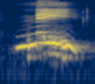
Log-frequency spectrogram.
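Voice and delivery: high-pitched cry of refusal; acted high outcry. A narrator's reading. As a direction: call it out in panicky protest, way up high. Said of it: "riep de ruiter".

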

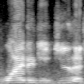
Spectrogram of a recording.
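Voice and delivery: ordinary talk, nothing marked

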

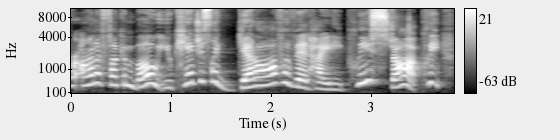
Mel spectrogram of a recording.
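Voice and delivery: high-pitched, hammed-up exasperated begging; exasperated pleading. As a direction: plead high, imitating fed-up friends. Acts out everyone pleading with Heidi.

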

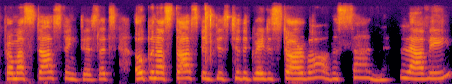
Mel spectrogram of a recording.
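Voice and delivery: very high English accent; Russell Brand. Shown as a demonstration. Host raising the impression on request, high English accent. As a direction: pitch it right up as a cheeky English comic. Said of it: "make it a little bit higher".

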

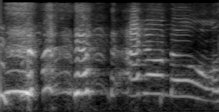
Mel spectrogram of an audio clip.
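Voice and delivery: high, slow words through laughter; drawn-out laughing shrug; laughing sheepishly. Real, not acted. Laughing at being caught out.

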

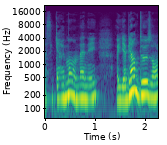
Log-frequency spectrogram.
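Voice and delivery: ordinary talk, nothing marked

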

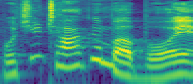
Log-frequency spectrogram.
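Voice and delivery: high sassy retort. Retold or imitated. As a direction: throw it back with sass. Girlfriend voiced, sassy retort.

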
